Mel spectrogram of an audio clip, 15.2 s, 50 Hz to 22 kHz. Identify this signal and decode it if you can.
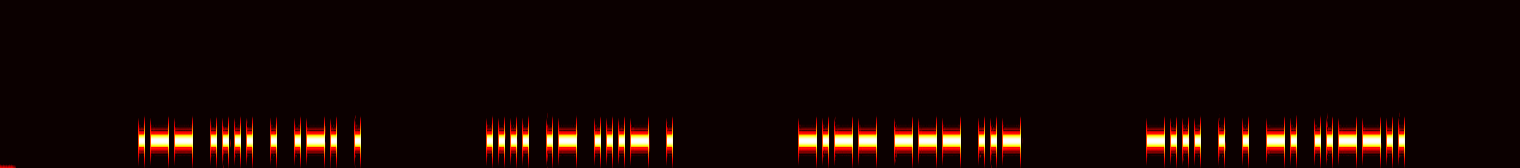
Morse code, heard as a keyed tone, about 20 wpm, 700 Hz. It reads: WHERE HAVE YOU BEEN?
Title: 3x Word-Spacing - Sentences from Top 200 Words - 20wpm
